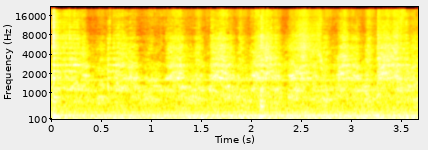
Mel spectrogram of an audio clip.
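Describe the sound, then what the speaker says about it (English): Sauce for lasagna whisked in a pan, giving a continuous brisk scraping and swishing with light metallic clatter against the pan, close and steady throughout. "I'm just gonna whisk it."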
